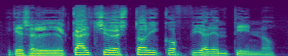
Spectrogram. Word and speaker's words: fiorentino: Calcio hazlo. Histórico fiorentino. Hombre, pronunciación italiana. – Calcio histórico fiorentino, vale.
